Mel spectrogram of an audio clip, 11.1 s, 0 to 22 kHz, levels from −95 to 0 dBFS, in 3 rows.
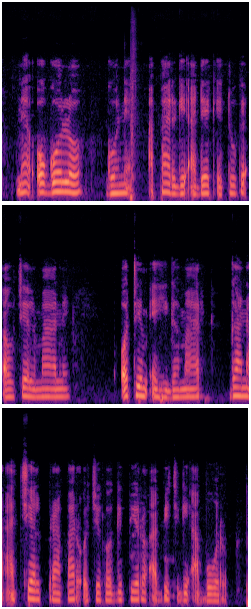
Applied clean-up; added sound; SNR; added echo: neural mask model RNNoise.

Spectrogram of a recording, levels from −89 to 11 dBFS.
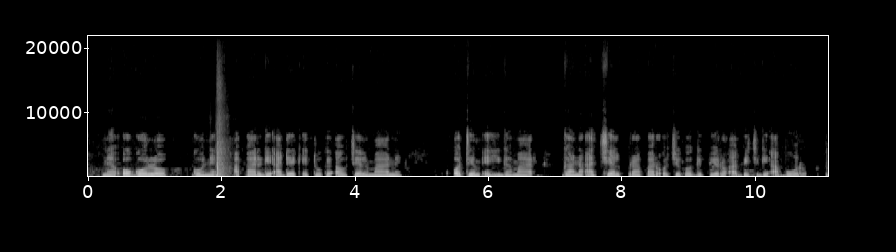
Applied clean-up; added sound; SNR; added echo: classical method spectral subtraction.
